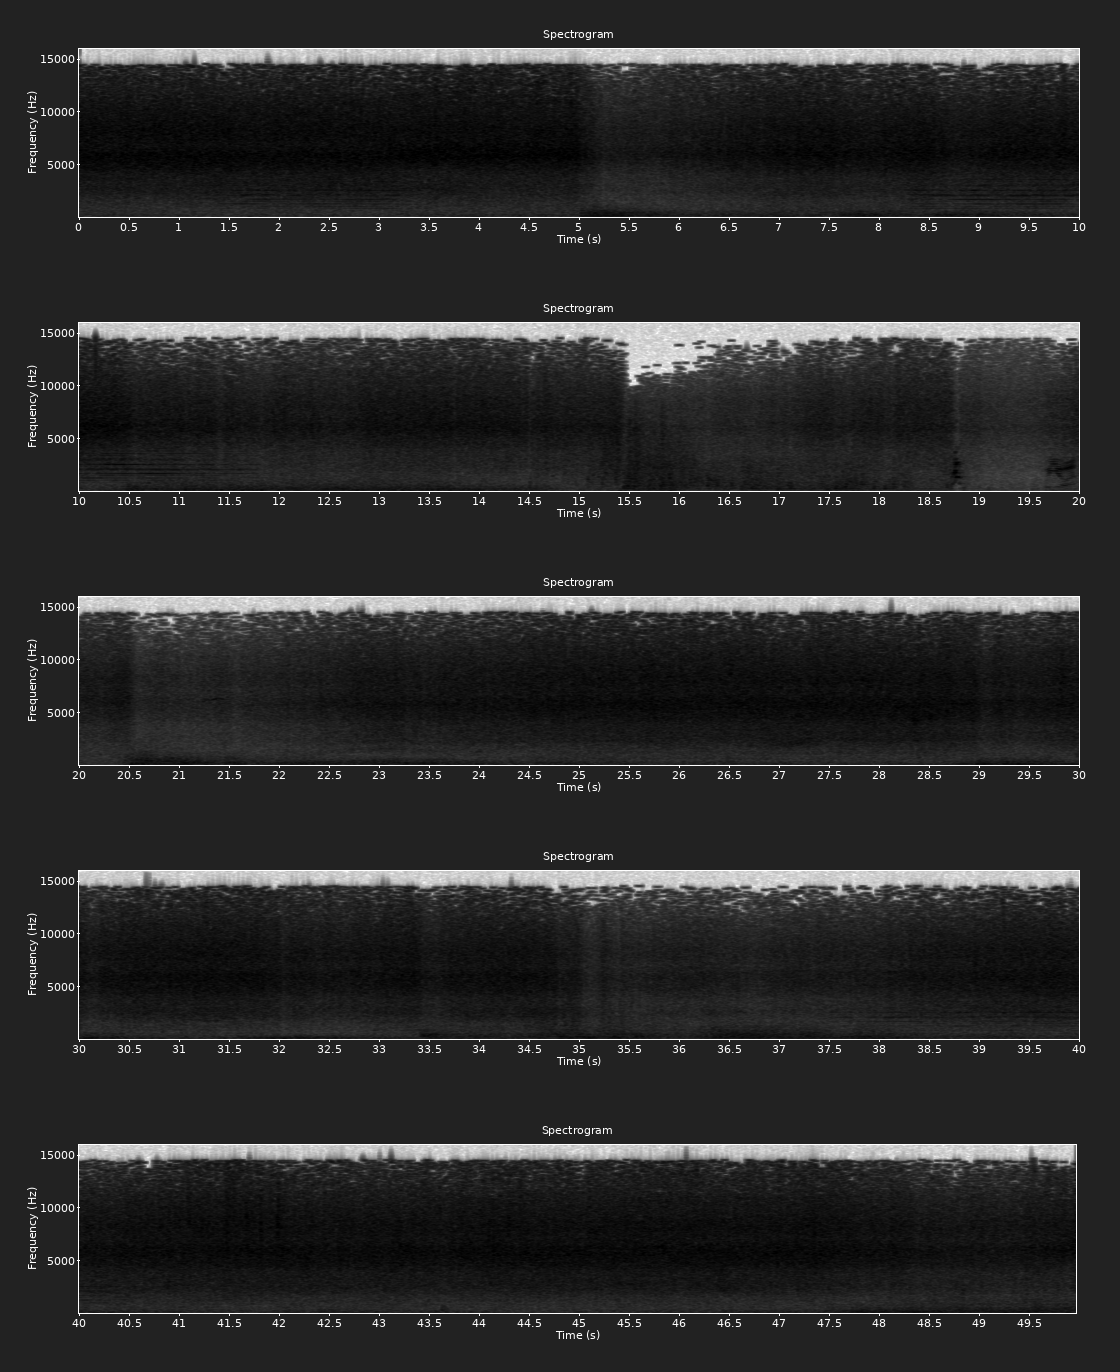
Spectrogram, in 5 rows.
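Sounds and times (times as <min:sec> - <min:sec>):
heavy rain hissing: 0:00.0 - 0:49.9
thunder rumbling: 0:00.0 - 0:49.9.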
